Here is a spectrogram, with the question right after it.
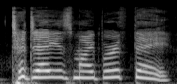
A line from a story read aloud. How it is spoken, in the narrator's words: Meg called out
